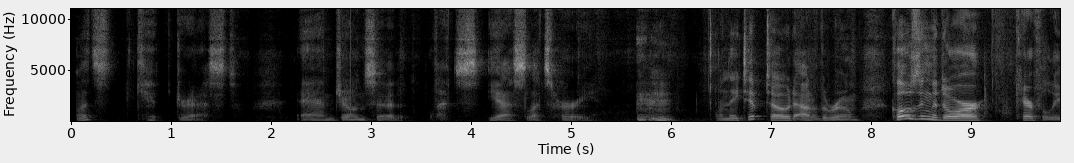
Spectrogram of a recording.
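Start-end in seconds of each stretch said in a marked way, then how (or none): 0.0-1.7 very soft, slow whisper. A narrator's reading. Daughter to her amazed sister, whispering. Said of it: "Anne whispered". 3.7-5.2 low, very soft reply; hushed. A narrator's reading. Sister agreeing to slip away, hushed.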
